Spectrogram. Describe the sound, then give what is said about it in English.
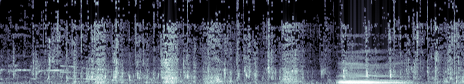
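Pigs at feeding time: a busy commotion of snuffling, grunting and clattering, then one loud, drawn-out squeal about a second long rising over the noise. No one speaks. “And I want to show you just what it's like to feed the pigs.”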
